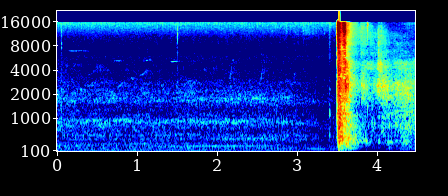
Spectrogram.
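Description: A single shot from an SKS rifle firing old 7.62×39 mm plastic-core training ammunition: one sharp report about three and a half seconds in, with its echo trailing off over about a second.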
